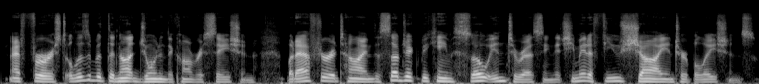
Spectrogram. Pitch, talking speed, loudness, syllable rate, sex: 135 Hz, 195 wpm, -18 LUFS, 5.9 syllables/s, male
